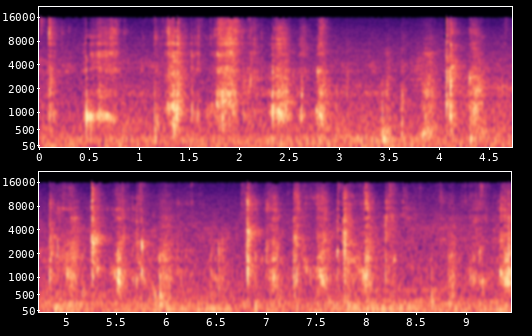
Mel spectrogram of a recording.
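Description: A person chewing spicy braised meat close to the microphone: many quick, irregular clicks of biting and chewing, with a fresh bite taken near the end.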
